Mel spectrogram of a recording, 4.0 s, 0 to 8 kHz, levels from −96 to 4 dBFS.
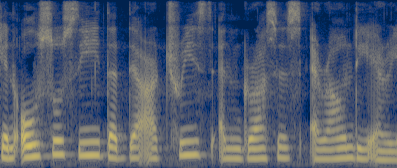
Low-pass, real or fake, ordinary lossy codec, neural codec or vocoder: none; real; none; none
